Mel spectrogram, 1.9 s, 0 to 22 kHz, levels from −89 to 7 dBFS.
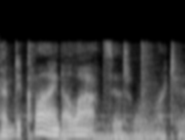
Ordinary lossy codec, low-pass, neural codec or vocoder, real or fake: Opus, 64 kbps; 7.2 kHz; codec, 44.1 kHz, 2.6 kbps, DAC; fake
